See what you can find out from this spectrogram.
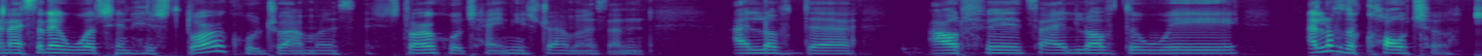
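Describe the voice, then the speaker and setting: A woman talks at a very fast pace. Her pitch is fairly low. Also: fairly even intonation, very clean recording, silent background. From Nigeria. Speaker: university student. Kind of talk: interview. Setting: studio.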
